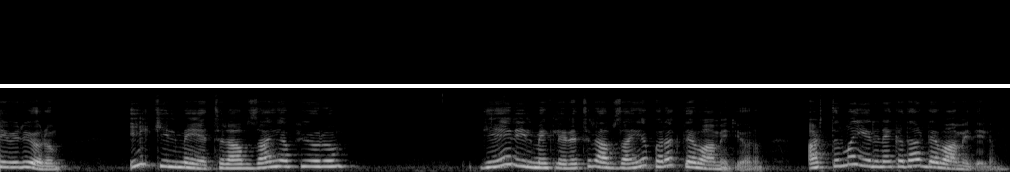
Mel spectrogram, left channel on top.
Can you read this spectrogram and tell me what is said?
İlk ilmeğe trabzan yapıyorum. Diğer ilmeklere trabzan yaparak devam ediyorum. Arttırma yerine kadar devam edelim.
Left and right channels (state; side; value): silent; left; digital silence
